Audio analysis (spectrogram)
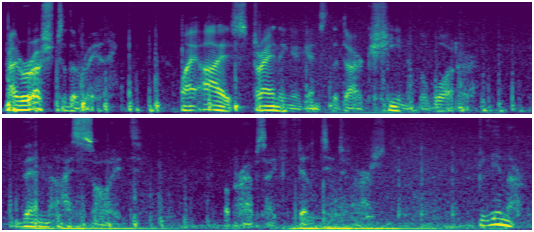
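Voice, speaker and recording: A man as a slow, brooding professor. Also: lowish voice, expressive. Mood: awestruck. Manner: solemn, dramatic, hushed intensity. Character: brooding, awestruck male professor recounting a sea voyage. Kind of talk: dramatic scripted first-person narration. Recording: noisy sea and boat ambience.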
